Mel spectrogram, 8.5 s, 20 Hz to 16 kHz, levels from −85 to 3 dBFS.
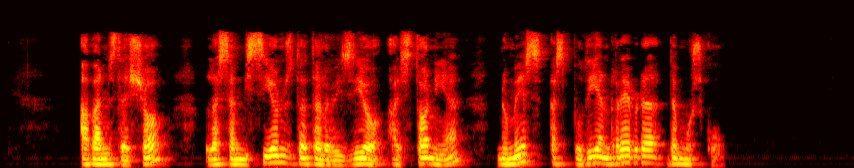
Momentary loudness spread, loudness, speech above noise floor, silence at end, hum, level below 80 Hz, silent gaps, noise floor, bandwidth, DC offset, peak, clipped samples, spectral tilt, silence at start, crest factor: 8 LU; -22 LUFS; 56 dB; 1.3 s; none; -56 dBFS; none; -77 dBFS; 8.2 kHz; under 0.1%; -4 dBFS; under 0.1%; -5 dB/octave; 0.8 s; 20 dB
